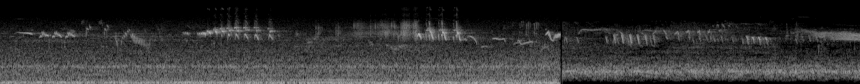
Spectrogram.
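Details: High whistles and short crackling rattles from a black redstart, repeated a few times, with low humming noise that drops away partway through.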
